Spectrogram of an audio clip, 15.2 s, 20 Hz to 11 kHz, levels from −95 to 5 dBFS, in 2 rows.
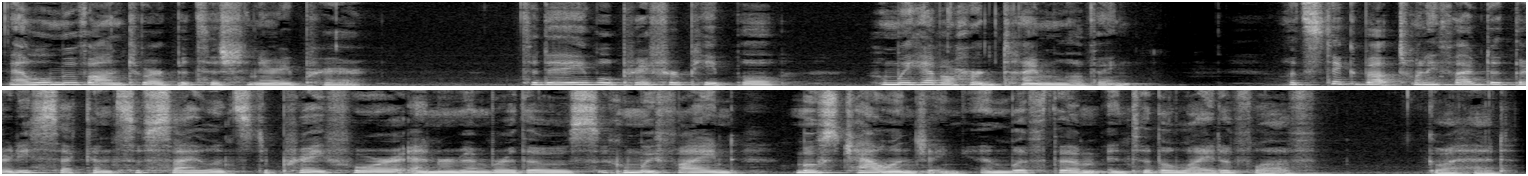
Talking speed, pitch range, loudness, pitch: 195 wpm, 175-215 Hz, -15 LUFS, 195 Hz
